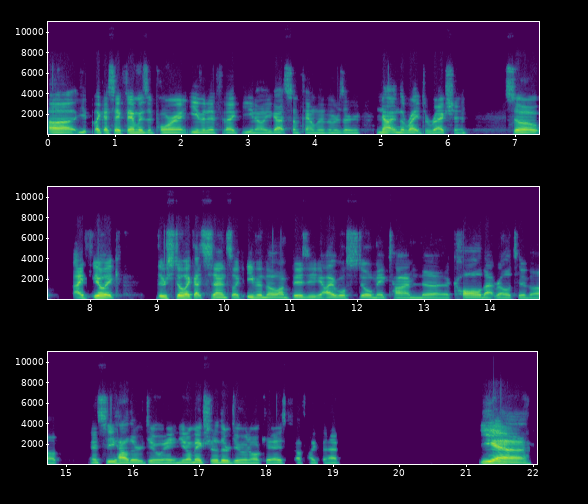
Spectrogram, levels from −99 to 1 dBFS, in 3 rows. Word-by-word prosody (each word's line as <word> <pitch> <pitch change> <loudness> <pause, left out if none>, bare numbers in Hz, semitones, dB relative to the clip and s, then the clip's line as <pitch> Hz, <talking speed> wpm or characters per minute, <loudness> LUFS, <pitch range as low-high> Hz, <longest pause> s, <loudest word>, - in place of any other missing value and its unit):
uh, 105 -4 +4
y - - -5
like - - -1
I - - +2
say, - - +2
family 120 -2 +2
is 105 - -4
important, 100 +2 -1
even 105 0 -4
if, 95 -1 -7
like, 90 -2 -4
you 95 +1 -9
know, 90 -1 -8
you 90 0 -9
got - - -2
some - - -11
family 90 -1 -9
members 90 0 -12
that - - -6
are 90 0 -10 0.2
not 115 -2 +1
in 105 - -4
the 95 - -2
right 100 +1 -1
direction. 90 +1 -5 0.6
So, 95 -3 +2 0.3
I 110 - +2
feel 130 +4 +6
like 125 - +4 0.5
there's 120 0 +2
still, 140 - +5
like, 125 -1 +5
that - - +1
sense, 110 0 -2
like, - - -3
even 110 -2 0
though 100 -1 -1
I'm 95 0 -3
busy, 95 0 -2
I 100 - +1
will 105 +1 -2
still 105 -1 -3
make 95 -1 -7
time 90 -1 -6
to 90 -1 -6
call 100 -2 0
that - - -3
relative 90 -1 -7
up 85 0 -7 0.5
and 100 0 -6
see 110 -1 -1
how 100 -2 +4
they're 95 -2 -2
doing, 90 -1 -4
you 95 - -4
know, 95 - 0
make 110 -2 +2
sure 110 -1 -2
they're 100 -2 +3
doing 95 -1 -4
okay, 90 0 -4
stuff 90 0 -13
like 85 - -11
that. 90 0 -7 2.1
Yeah. 115 -9 +8
95 Hz, 175 wpm, -23 LUFS, 90-105 Hz, 2.1 s, Yeah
